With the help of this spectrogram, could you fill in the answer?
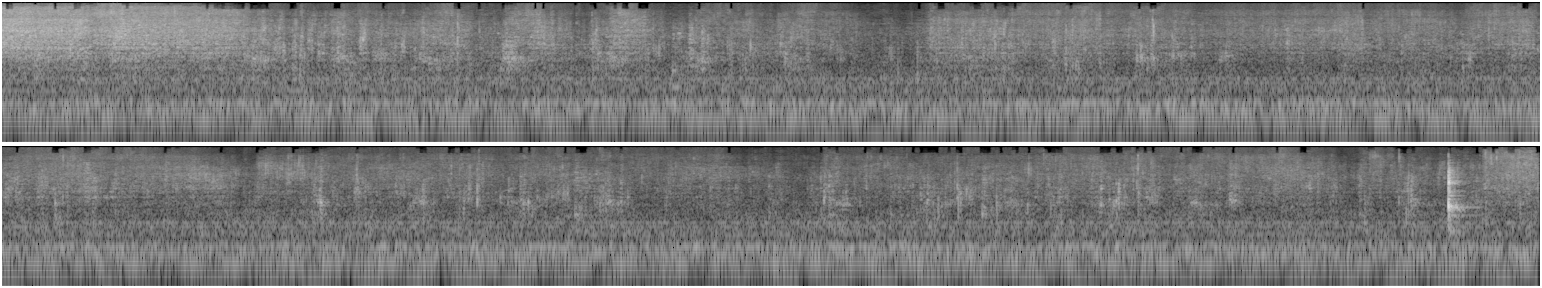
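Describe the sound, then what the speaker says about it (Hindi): Spice masala with garam masala powder and salt fries and is stirred in a pan for a steady, close crackling sizzle, with light scraping throughout and no talk. "मसाले को अच्छी तरह से भून लें"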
